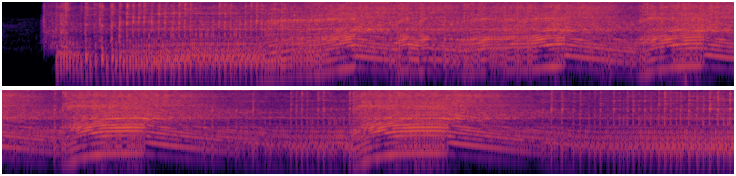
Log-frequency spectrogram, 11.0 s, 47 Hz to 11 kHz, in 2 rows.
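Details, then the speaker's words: V Pro 5200 two-stroke chainsaw run after magnesium shavings were left in the crankcase, air filter back on, started on choke: fires at once, then clean crisp throttle blips rising and falling; runs normally before dyno test. "all right here we go if it fires up here and runs we'll put down the dyno see if it lost any power or if it keeps running under a load choke hey it fires"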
